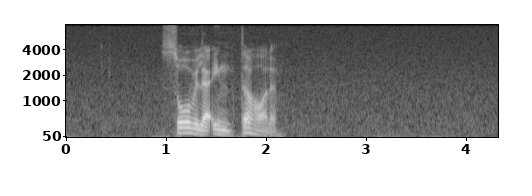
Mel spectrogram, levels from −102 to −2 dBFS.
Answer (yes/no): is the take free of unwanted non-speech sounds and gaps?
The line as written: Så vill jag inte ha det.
yes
